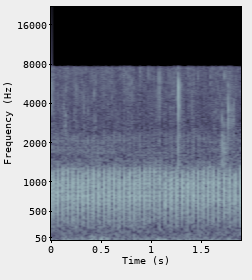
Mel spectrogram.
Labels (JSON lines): {"label": "biophony, rattle", "recorder": "SoundTrap 500"}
